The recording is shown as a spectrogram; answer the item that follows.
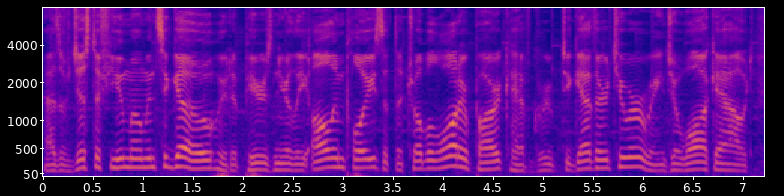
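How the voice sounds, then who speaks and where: A man playing a chipper, rambling amusement park news host, delivering absurd comedic news in an offhand deadpan. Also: mid-range voice, moderate pace, hardly any pauses, close to an everyday voice. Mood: breezy, deadpan. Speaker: podcast host. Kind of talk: scripted comedic news monologue.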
